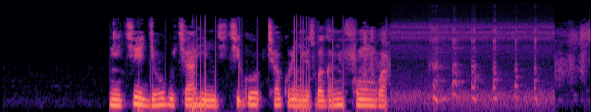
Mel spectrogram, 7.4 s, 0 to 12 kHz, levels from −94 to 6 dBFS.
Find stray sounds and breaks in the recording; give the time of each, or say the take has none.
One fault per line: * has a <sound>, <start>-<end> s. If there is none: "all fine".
* has a laugh, 5.3-6.9 s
